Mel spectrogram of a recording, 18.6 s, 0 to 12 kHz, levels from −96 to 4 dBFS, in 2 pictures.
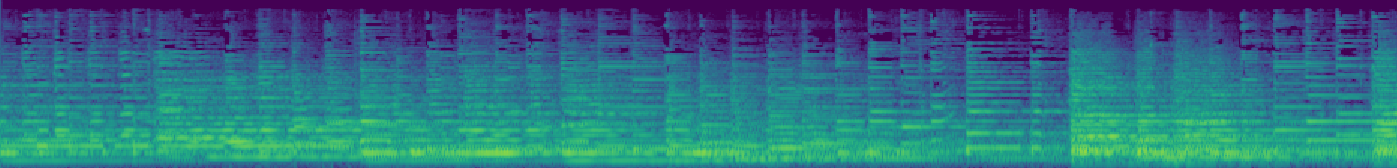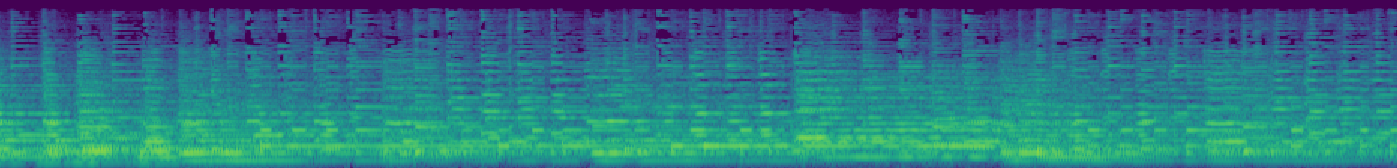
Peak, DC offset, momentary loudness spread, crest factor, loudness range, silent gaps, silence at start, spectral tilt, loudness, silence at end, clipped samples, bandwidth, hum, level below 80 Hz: -6 dBFS; under 0.1%; 6 LU; 16 dB; 2 LU; none; 0 s; -6 dB/octave; -23 LUFS; 0 s; under 0.1%; 10 kHz; none; -60 dBFS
